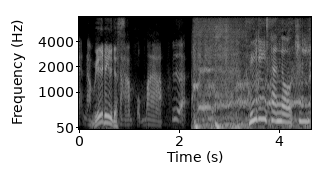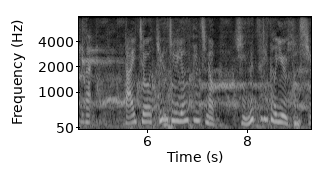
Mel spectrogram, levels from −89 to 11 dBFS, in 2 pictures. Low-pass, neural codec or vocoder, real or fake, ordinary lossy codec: none; codec, 16 kHz, 2 kbps, FreqCodec, larger model; fake; none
